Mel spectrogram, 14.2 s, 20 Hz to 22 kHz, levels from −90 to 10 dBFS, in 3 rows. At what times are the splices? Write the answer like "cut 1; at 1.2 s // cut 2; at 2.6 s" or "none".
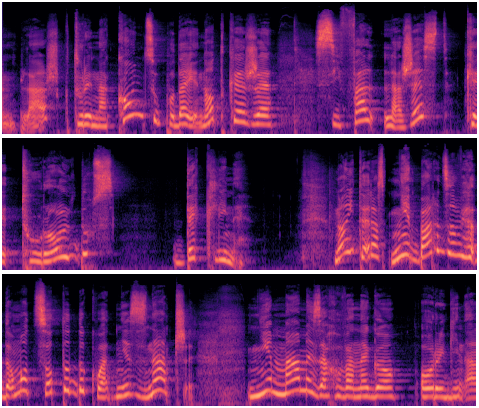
cut 1; at 8.6 s // cut 2; at 11.9 s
